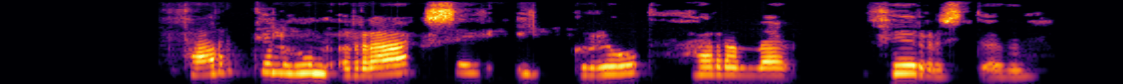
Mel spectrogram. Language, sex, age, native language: Icelandic, female, 40-49, German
